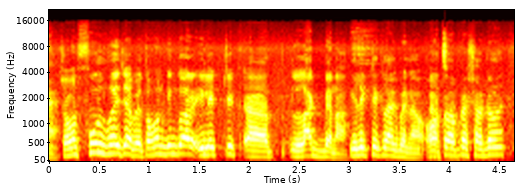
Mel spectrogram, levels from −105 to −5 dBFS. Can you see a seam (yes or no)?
no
